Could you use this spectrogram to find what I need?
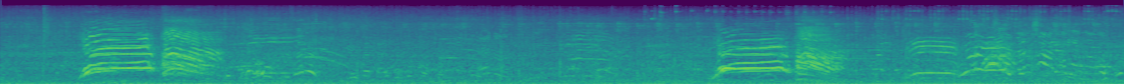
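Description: A young woman and men whoop and shout cheerfully nearby.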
